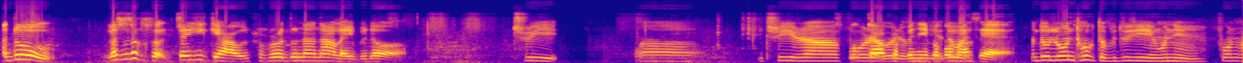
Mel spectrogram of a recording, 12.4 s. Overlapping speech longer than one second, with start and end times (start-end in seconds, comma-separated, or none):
none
